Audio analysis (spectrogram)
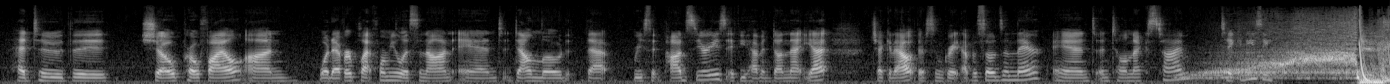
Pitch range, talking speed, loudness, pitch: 155-170 Hz, 170 wpm, -21 LUFS, 155 Hz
